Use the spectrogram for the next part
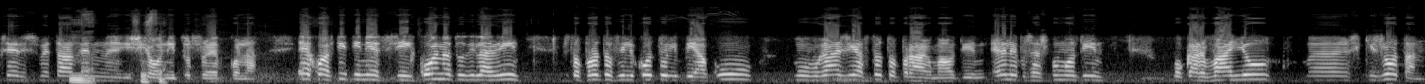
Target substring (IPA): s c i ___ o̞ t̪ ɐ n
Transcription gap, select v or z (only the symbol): z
